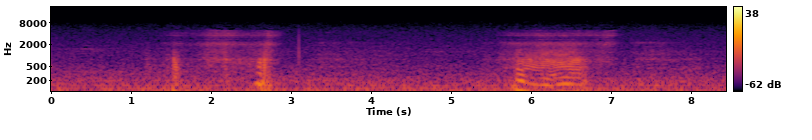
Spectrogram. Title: 🐽 本日のイビキ / Snoring Sleep Sound 2025/01/28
